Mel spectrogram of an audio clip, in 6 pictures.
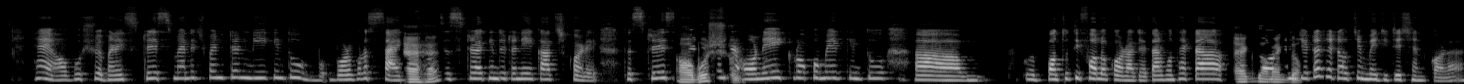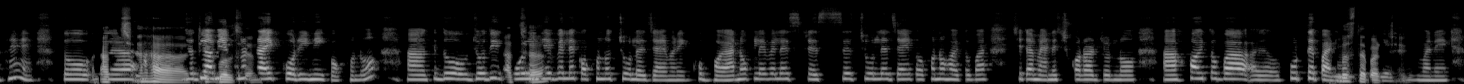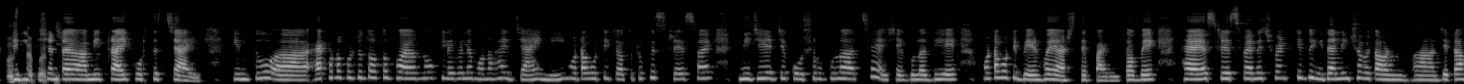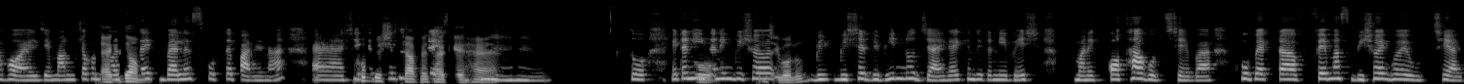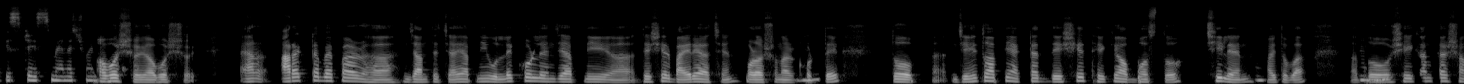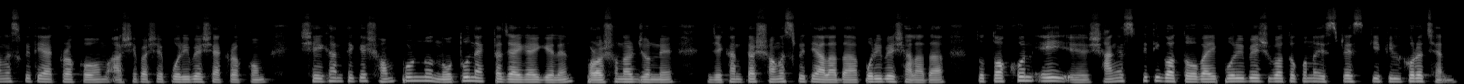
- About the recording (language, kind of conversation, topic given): Bengali, podcast, স্ট্রেস হলে আপনি প্রথমে কী করেন?
- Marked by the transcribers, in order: lip smack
